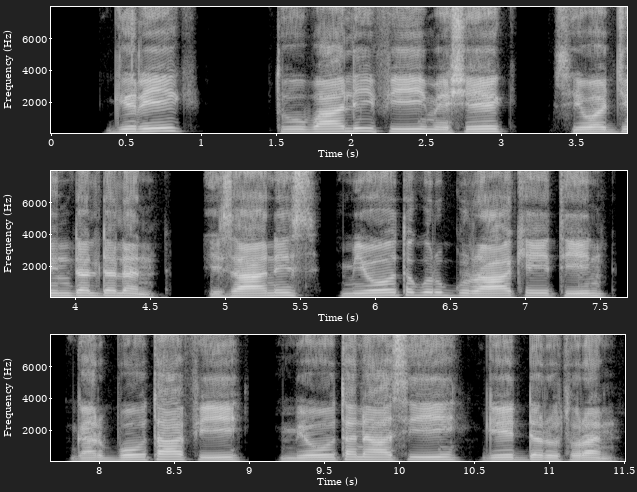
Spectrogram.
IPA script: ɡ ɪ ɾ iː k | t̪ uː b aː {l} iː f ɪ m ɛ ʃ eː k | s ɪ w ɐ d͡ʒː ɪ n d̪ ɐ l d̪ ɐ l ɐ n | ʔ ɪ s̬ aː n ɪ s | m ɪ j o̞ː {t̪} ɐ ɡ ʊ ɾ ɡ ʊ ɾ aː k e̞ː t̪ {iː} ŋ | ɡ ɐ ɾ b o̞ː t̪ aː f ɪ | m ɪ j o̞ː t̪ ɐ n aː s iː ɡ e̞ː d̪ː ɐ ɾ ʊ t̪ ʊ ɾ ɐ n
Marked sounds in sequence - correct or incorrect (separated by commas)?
correct, correct, correct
